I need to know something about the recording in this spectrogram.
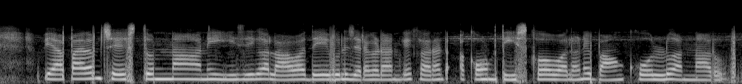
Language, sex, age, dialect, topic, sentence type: Telugu, female, 18-24, Utterandhra, banking, statement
